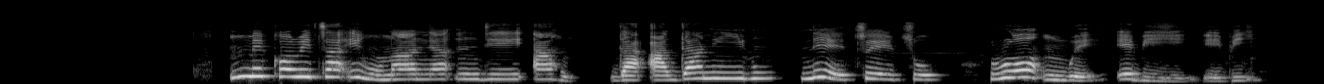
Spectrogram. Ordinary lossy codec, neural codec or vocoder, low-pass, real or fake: none; none; 7.2 kHz; real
